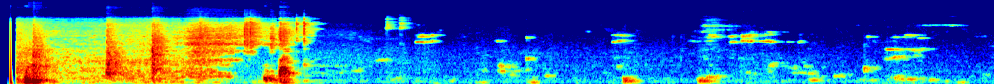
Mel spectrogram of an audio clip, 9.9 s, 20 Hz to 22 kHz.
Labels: {"expert_labels": [{"quality": "no cough present", "dyspnea": false, "wheezing": false, "stridor": false, "choking": false, "congestion": false, "nothing": false}], "age": 45, "gender": "female", "respiratory_condition": false, "fever_muscle_pain": false, "status": "symptomatic"}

